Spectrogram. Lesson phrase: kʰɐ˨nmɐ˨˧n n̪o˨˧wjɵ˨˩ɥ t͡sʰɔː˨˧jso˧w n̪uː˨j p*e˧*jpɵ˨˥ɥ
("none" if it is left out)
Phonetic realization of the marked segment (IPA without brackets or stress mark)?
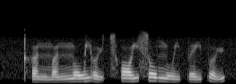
e˨˥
